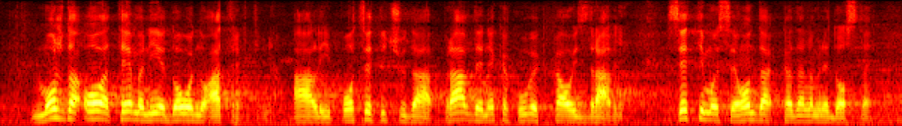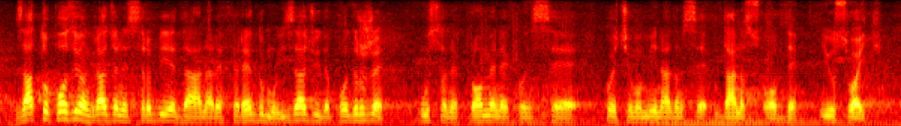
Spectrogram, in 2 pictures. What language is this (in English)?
Serbian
